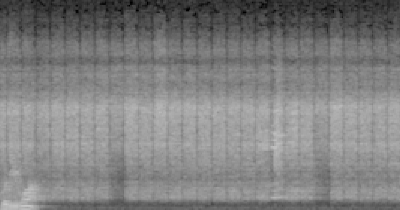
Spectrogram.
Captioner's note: static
